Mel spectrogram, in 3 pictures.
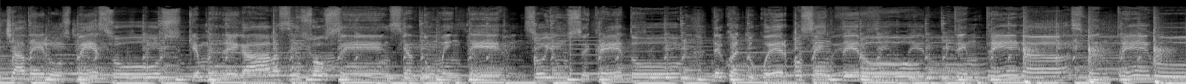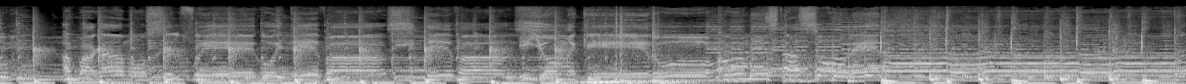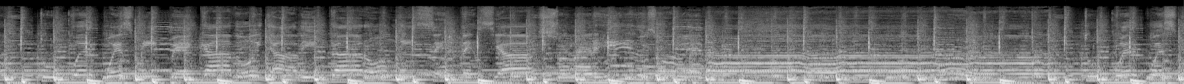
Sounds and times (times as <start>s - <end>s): Music: 0.0s - 35.5s.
